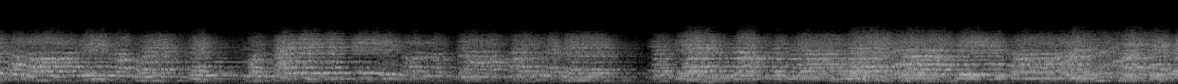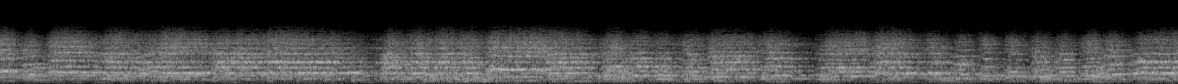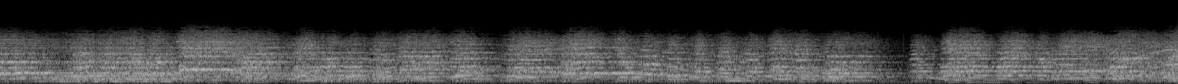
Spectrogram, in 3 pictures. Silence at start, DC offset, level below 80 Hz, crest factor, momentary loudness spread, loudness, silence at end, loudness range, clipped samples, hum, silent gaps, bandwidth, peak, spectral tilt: 0 s; under 0.1%; -62 dBFS; 14 dB; 7 LU; -25 LUFS; 0 s; 5 LU; under 0.1%; none; none; 7.6 kHz; -12 dBFS; -5.5 dB/octave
